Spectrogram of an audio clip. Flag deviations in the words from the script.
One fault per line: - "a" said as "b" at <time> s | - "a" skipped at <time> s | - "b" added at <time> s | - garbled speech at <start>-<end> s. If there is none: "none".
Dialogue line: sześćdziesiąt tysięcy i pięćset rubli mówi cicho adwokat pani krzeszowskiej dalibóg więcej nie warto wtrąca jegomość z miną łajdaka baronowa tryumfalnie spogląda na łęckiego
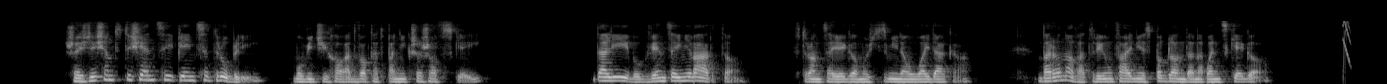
none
